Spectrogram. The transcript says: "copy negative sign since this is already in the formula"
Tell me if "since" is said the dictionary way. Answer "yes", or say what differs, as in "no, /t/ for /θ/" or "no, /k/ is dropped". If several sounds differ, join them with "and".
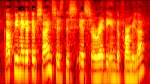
no, /n/ is dropped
